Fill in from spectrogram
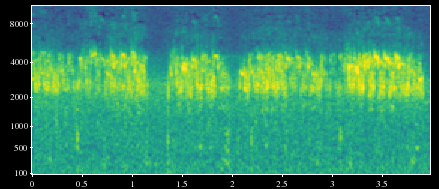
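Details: Black stork male home at the nest, feeding underway; four rasping, breathy high calls, each about a second long, separated by brief pauses.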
